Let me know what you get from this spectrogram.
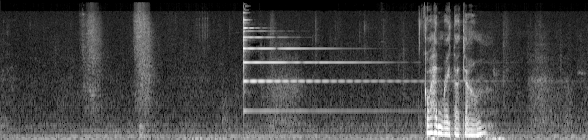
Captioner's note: bell chiming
